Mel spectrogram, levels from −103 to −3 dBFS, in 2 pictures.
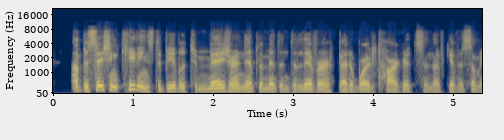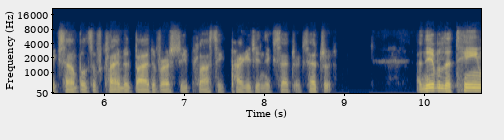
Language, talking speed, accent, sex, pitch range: English, 180 wpm, Irish, male, 105-135 Hz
